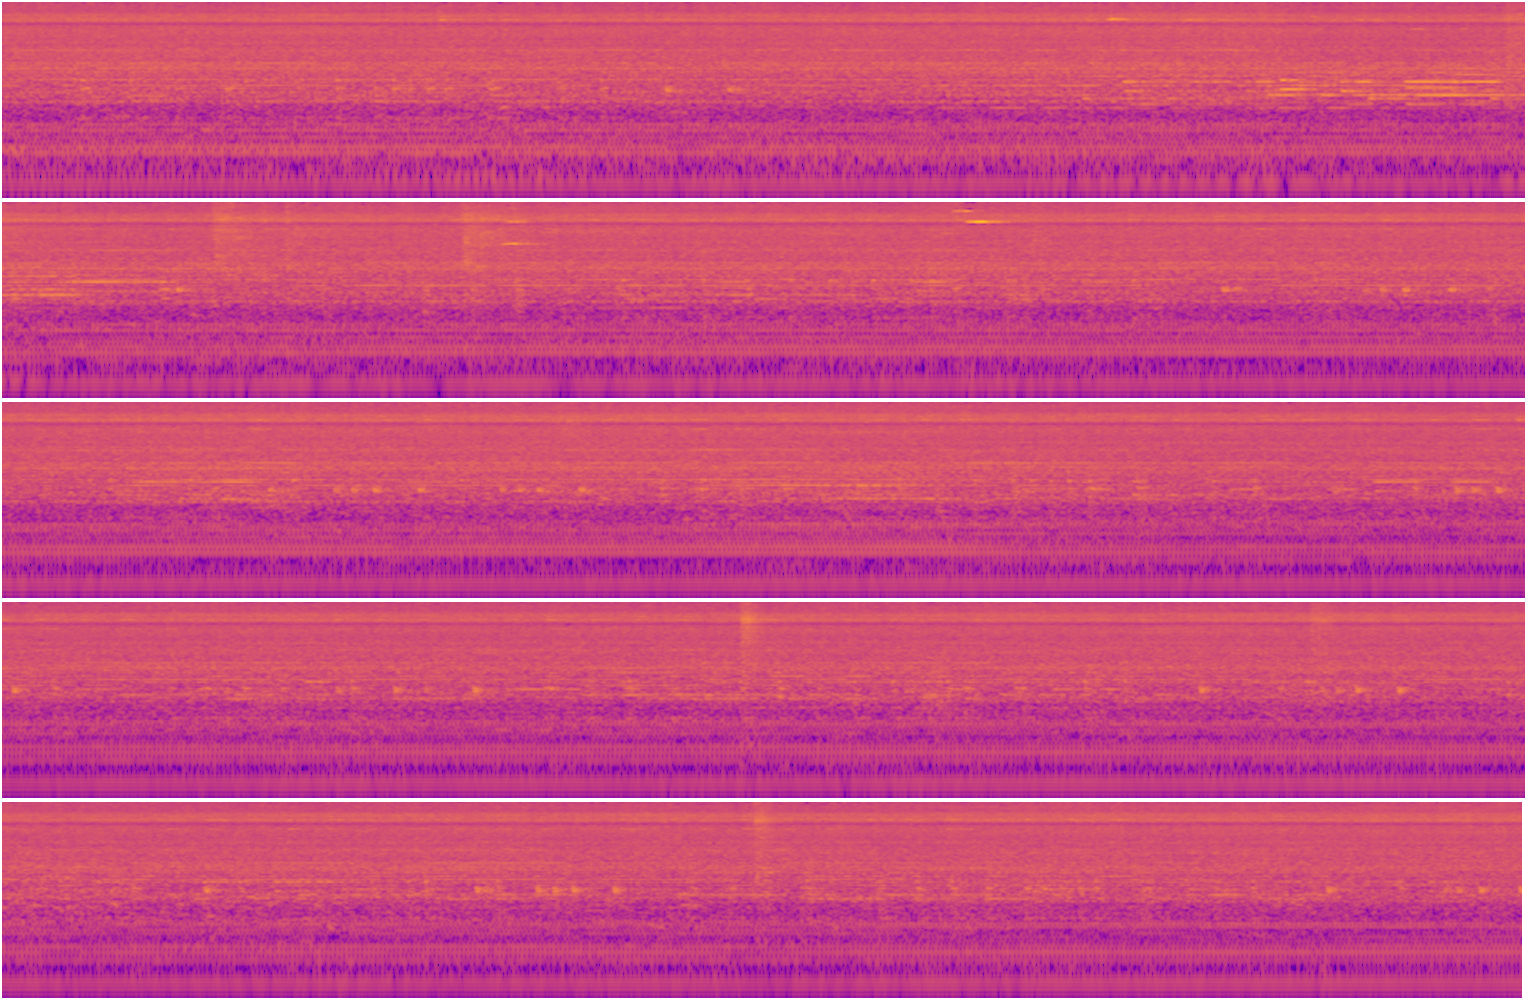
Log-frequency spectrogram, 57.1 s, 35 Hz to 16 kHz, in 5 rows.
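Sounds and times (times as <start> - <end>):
engine-like hum: 0.0 - 57.0.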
